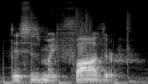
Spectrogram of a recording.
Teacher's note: the highest pitch will occur on the first syllable of father and the lowest on the second syllable of father, the last syllable in the sentence. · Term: intonation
